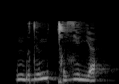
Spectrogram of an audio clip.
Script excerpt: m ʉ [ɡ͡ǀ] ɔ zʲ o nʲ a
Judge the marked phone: correct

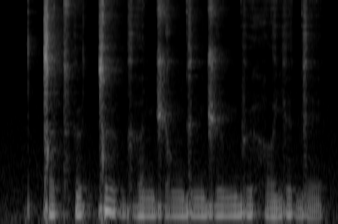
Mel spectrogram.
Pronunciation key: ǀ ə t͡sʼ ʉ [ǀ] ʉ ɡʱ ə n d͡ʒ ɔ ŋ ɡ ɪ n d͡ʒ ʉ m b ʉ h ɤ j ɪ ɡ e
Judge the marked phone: correct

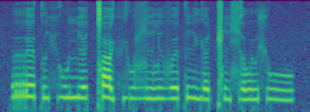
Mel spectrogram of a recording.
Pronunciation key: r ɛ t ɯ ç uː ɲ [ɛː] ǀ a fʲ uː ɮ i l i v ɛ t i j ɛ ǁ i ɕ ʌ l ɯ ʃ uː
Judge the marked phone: correct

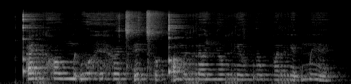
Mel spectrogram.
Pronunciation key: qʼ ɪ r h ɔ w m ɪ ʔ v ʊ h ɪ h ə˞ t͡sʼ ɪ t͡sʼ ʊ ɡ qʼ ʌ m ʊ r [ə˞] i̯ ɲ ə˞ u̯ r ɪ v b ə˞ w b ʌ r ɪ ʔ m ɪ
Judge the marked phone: incorrect: ʌ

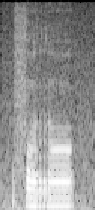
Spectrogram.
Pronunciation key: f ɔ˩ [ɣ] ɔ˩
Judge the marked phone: incorrect: r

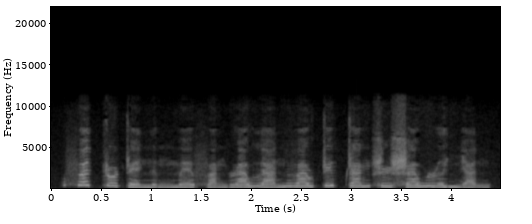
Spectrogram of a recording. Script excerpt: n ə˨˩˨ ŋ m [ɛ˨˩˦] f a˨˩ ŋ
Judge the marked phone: correct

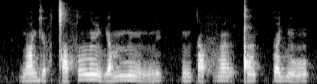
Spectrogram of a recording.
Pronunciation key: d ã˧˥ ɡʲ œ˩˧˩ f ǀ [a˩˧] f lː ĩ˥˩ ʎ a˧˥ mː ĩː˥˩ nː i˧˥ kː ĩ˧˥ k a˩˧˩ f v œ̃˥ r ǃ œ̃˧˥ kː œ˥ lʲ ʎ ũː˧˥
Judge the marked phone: correct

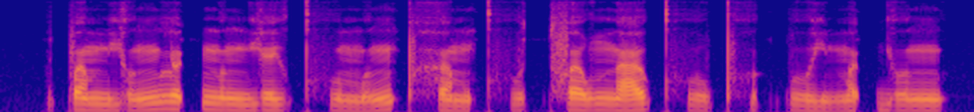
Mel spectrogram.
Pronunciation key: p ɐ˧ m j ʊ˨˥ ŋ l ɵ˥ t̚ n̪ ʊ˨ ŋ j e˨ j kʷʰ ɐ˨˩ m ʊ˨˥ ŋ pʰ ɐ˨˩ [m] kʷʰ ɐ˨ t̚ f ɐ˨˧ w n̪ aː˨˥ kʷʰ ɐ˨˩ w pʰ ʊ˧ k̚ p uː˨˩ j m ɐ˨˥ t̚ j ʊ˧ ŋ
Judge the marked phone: correct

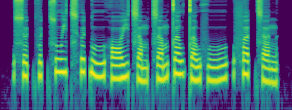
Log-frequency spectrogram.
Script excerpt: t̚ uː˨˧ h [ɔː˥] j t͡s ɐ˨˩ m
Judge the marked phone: incorrect: ɔː˨˥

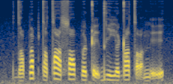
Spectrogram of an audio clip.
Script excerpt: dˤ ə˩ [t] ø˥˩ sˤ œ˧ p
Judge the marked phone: incorrect: tˤ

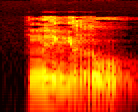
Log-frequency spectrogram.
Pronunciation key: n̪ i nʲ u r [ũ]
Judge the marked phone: incorrect: u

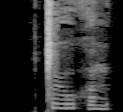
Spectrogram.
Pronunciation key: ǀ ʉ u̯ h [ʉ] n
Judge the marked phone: incorrect: ə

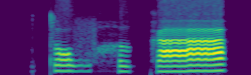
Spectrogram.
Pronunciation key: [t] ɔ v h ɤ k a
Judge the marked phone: correct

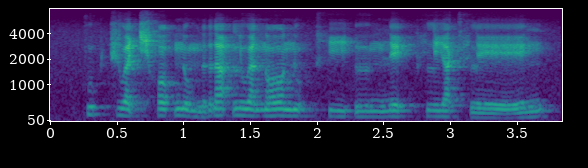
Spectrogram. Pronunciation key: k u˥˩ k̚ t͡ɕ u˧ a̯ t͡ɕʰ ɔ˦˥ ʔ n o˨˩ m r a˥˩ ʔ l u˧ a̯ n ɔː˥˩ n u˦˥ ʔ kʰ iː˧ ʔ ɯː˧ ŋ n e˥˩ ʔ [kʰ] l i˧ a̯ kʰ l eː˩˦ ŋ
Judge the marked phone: incorrect: pʰ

